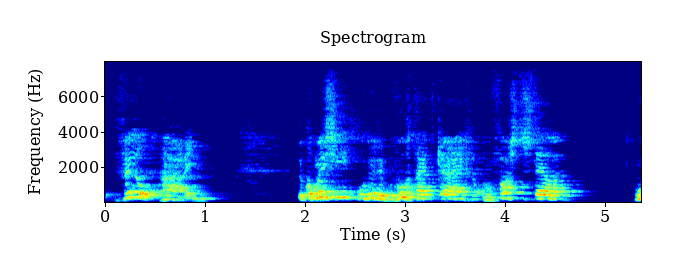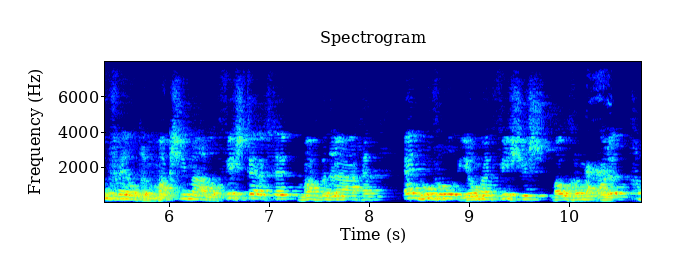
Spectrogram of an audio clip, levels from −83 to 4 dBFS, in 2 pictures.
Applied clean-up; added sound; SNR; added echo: classical method WPE with log-MMSE.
